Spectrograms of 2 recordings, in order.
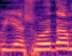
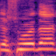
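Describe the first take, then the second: First: "यशोदा" begun with a y glide; present-day pronunciation. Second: "यशोदा" begun with j, as Jasoda; older j-form of "यशोदा"; older pronunciation. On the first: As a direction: say "यशोदा" with an initial y sound. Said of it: "अब यशोदा मैया कह रहे हैं". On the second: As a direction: say "यशोदा" with j in place of y. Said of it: "पहले यशोदा कहा जाता था". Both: Shown as a demonstration.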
